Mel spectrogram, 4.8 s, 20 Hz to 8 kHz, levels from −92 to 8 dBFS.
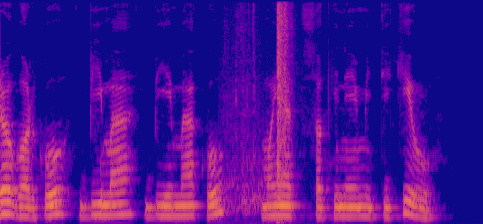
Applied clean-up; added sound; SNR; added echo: none; Cutlery, silverware; 8 dB; none.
